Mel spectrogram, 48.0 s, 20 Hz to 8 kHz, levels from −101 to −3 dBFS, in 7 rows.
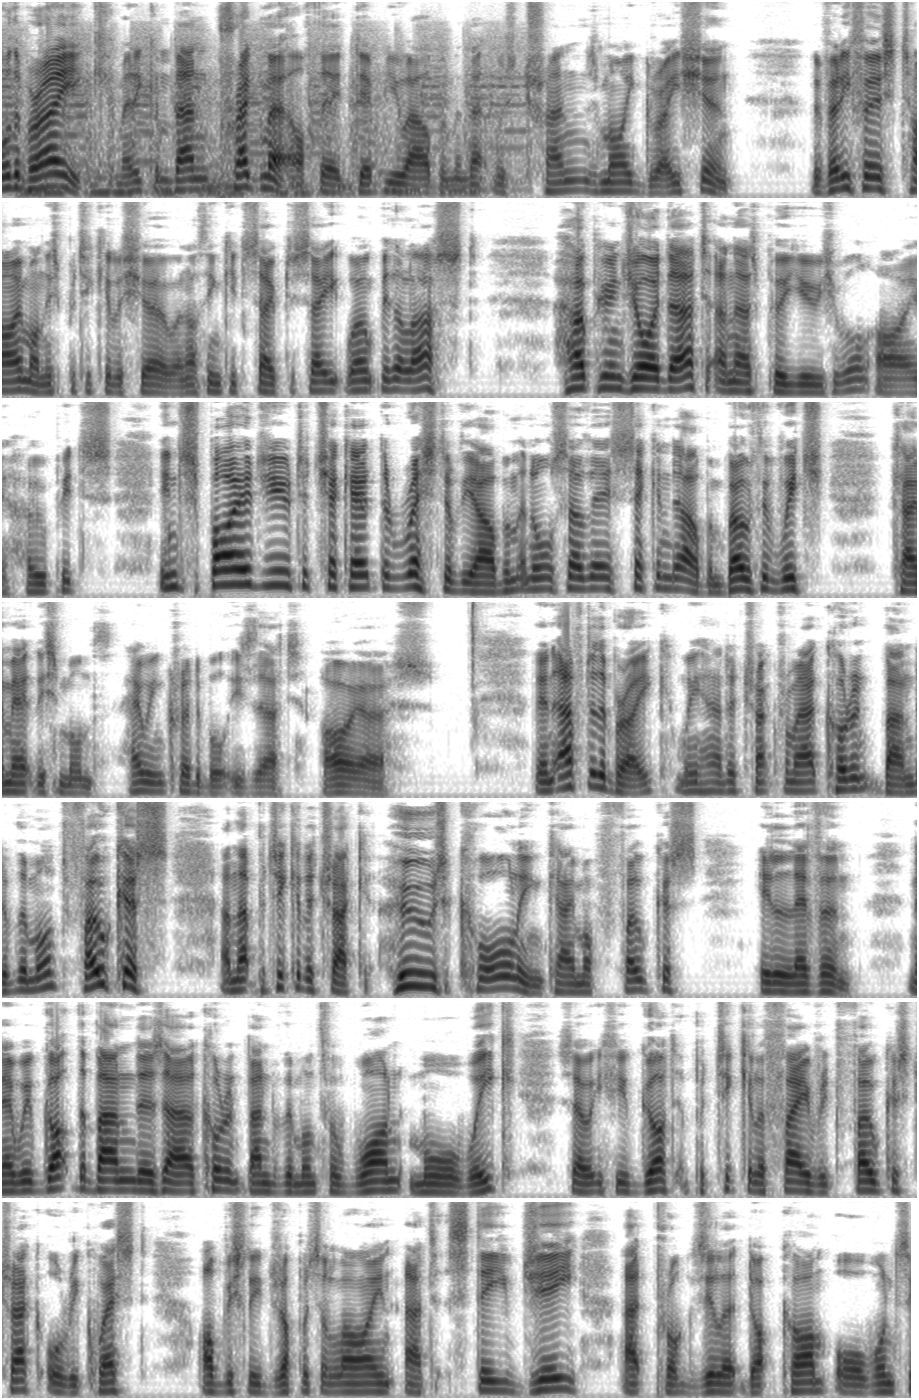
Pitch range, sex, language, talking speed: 120-155 Hz, male, English, 170 wpm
